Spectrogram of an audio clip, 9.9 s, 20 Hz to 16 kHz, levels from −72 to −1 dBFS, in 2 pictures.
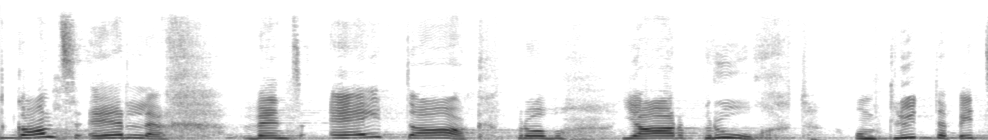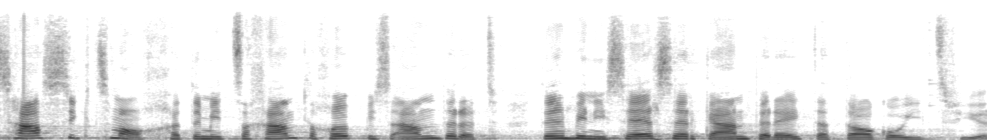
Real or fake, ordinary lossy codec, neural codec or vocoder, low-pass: real; AAC, 96 kbps; none; 14.4 kHz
